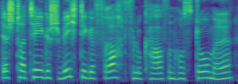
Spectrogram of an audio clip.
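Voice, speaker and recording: A young woman narrates a documentary in a calm, measured voice with a soft, mellow tone. She is recorded close and dry, with no room sound around her. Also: on the high side, dry recording. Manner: calm, measured, personal storytelling.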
